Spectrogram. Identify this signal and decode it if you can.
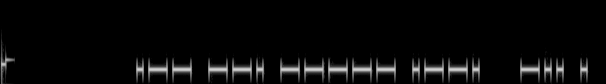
Morse code, heard as a keyed tone, about 20 wpm, 700 Hz. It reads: WG0P DE
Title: USA Callsign DE Callsign - 4 Characters - 20wpm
